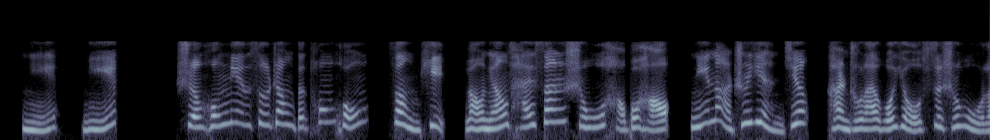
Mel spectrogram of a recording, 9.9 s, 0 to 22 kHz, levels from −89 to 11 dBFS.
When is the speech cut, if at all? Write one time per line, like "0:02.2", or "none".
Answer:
none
